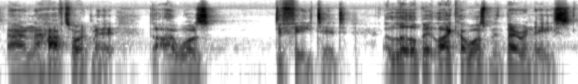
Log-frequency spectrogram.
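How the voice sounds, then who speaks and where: A man's voice: fairly low pitch, a bit bright. A middle-aged man co-hosting a podcast, chatting casually and reading poetry in a self-deprecating, explanatory way. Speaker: podcast co-host.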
